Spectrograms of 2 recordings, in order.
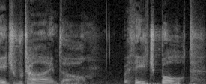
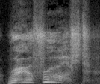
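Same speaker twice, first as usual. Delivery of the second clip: high, slow shouted incantation; drawn-out hero's spell cry, pitched way up; 5 dB louder, slower than usual. A narrator's reading. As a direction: call out the spell like a battle cry. Casting a spell.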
